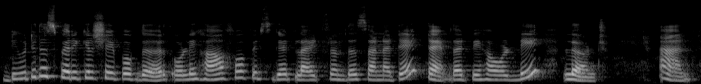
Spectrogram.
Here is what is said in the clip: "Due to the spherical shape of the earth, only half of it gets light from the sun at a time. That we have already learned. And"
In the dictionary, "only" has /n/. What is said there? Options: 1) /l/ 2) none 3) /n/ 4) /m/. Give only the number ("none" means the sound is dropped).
3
